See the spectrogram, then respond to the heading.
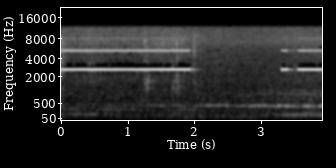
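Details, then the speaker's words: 1995 Chevy Tahoe 5.7, no-start and no-fuel troubleshooting. The oil pressure switch behind the distributor is tested with a multimeter: the continuity beep shows its contacts closing at about 3–4 PSI on the gauge, so the switch works. "the gauge is just starting to come off the pin not quite five as you see right there was about 4 PSI and the contacts closed so this switch is working"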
